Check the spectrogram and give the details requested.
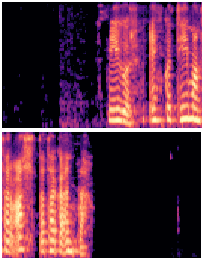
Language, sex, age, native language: Icelandic, female, 40-49, Icelandic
